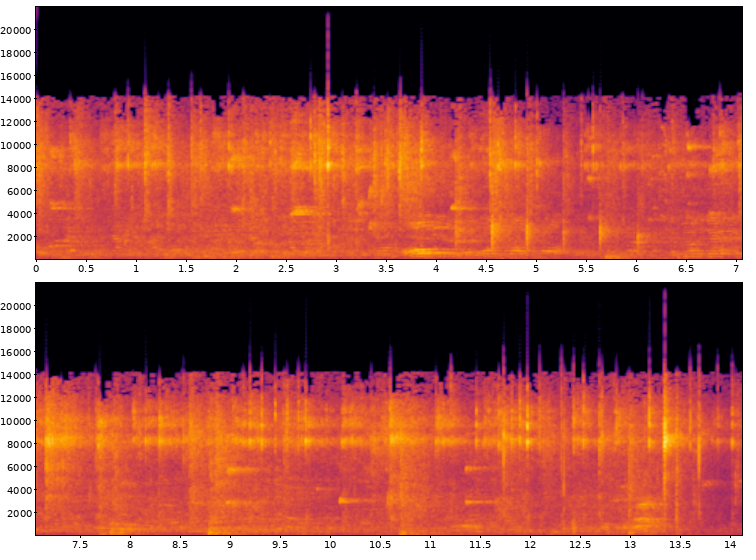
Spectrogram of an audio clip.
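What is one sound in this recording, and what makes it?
Table tennis balls click off paddles and tables in a large echoing hall.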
